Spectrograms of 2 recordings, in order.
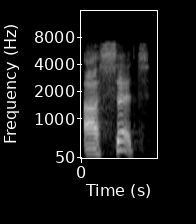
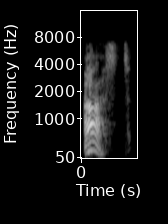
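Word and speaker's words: Aset: to pronounce that way that's why I and others pronounce the name asset uh this pronounce it asked I'm not going to say that it's wrong to pronounce it asked it's just smoother you know when you pronounce it acid you know so um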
